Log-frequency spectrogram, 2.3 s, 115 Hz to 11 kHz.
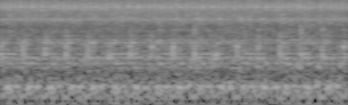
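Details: Alfa Romeo 145 1.6 boxer at idle; fast, even light tick riding over the engine note, weird ticking, source not yet pinned down.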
